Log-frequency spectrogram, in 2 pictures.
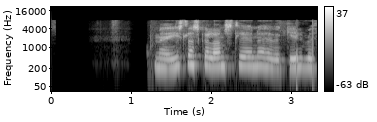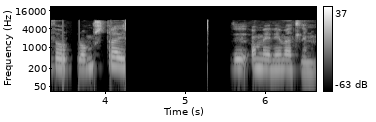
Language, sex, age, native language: Icelandic, female, 40-49, Icelandic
